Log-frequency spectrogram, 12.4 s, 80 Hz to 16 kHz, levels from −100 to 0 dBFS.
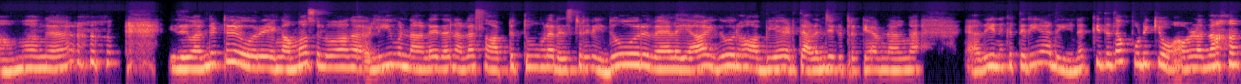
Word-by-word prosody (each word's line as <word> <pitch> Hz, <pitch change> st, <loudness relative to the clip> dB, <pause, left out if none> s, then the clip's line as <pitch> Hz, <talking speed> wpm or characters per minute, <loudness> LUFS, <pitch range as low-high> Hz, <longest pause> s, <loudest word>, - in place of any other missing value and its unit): ஆமாங்க. 225 Hz, +4 st, 0 dB, 1.3 s
இது 215 Hz, 0 st, +5 dB
வந்துட்டு 280 Hz, +8 st, +2 dB, 0.2 s
ஒரு 235 Hz, -1 st, +2 dB
எங்க 220 Hz, 0 st, +1 dB
அம்மா 240 Hz, +5 st, +3 dB
சொல்லுவாங்க 235 Hz, -2 st, 0 dB, 0.2 s
"லீவு்னால 230 Hz, -3 st, +1 dB
ஏதாவது 225 Hz, +1 st, -2 dB
நல்லா 225 Hz, +2 st, -1 dB
சாப்பிட்டு 210 Hz, 0 st, -2 dB
தூங்கலாம், 235 Hz, -1 st, -1 dB
ரெஸ்ட்டேடுக்கலாம் 205 Hz, +1 st, -3 dB
இது 220 Hz, +7 st, +2 dB, 0.2 s
ஒரு 270 Hz, -1 st, +3 dB
வேலையா? 215 Hz, 0 st, +2 dB
இதோ 230 Hz, +1 st, -1 dB
ஒரு 250 Hz, -, +1 dB
ஹாபியா 220 Hz, -1 st, 0 dB
எடுத்து 215 Hz, +1 st, -2 dB
அலஞ்சுகிட்டிருக்கே 210 Hz, 0 st, -2 dB
அப்னாங்க." 205 Hz, 0 st, -2 dB, 0.6 s
அது 195 Hz, +3 st, -1 dB
எனக்கு 245 Hz, +2 st, -2 dB
தெரியாது. 270 Hz, -1 st, -1 dB
எனக்கு 215 Hz, +5 st, -3 dB
இதுதான் 325 Hz, +5 st, -1 dB
புடிக்கும் 280 Hz, -5 st, 0 dB
அவ்ளோதான். 235 Hz, +5 st, +2 dB
225 Hz, 140 wpm, -21 LUFS, 210-245 Hz, 1.3 s, இது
